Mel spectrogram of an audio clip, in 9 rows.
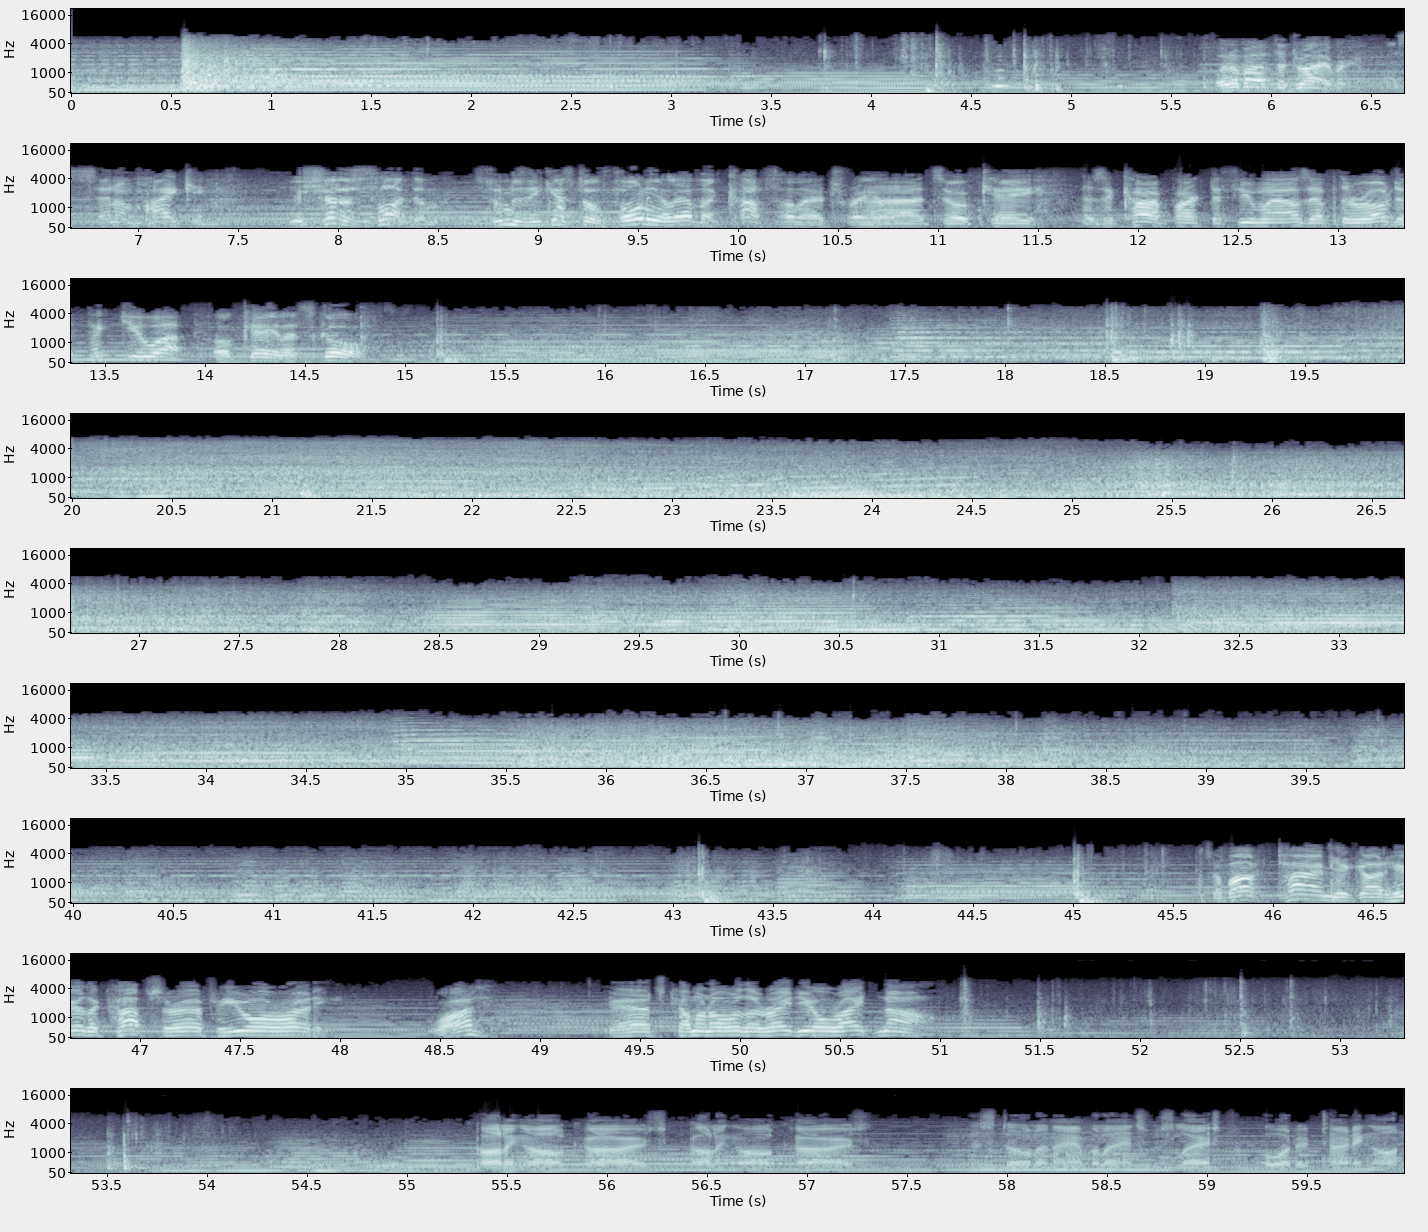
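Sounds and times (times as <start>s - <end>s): orchestral music with brass: 0.0s - 59.9s
car engine speeding up: 19.6s - 28.4s, 32.2s - 41.9s
thuds: 43.1s - 43.4s, 45.0s - 45.4s.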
